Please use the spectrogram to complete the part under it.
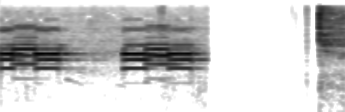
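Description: An ambulance siren sounds at a ceremony where the health minister hands over keys to new ambulances. Loud two-tone wailing bursts repeat for about a second and a half, then cut to silence before a short burst of noise at the end.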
